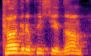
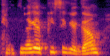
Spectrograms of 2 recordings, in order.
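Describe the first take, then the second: First: It sounds loud and forceful, like yelling. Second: It sounds hesitant and pleading, with a stammer. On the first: The asker seems aggressive and overbearing. "That's like a yelling frame" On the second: The asker seems insecure and desperate. "That tonality is like a needy frame"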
